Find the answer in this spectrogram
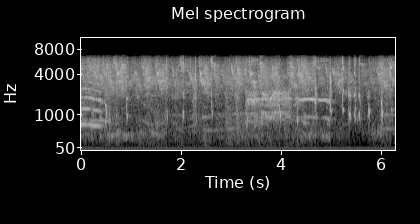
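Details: Serama chickens with bursts of sharp clucks and short level crows overlapping, the flock calling almost without a break.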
